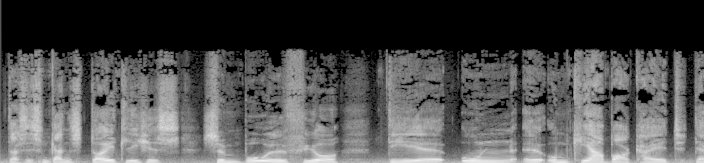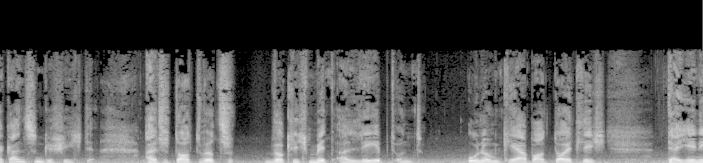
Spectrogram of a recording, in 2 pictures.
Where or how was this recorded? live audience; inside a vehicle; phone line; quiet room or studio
inside a vehicle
